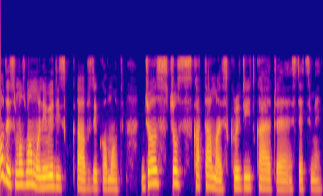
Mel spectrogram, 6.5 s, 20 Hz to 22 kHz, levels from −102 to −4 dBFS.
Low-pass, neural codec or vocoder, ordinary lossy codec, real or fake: 7.2 kHz; none; none; real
